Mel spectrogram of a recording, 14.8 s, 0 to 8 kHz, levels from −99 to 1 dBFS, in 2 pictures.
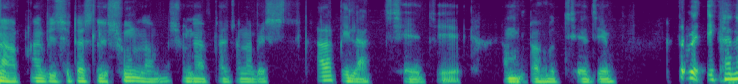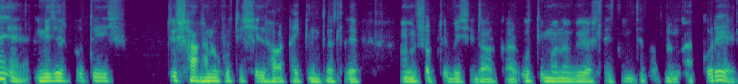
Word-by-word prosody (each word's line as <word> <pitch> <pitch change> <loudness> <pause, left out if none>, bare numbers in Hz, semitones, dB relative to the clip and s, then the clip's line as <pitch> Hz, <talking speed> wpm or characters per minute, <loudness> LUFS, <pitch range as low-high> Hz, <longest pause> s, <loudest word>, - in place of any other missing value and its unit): না, 125 - +9
আপনার 110 +2 -2
বিষয়টা 105 +2 -2
আসলে 105 +1 -1
শুনলাম। 110 -7 +2 0.2
শুনে 100 -2 -1
আপনার 95 -1 -8
জন্য 95 0 -3
বেশ 95 - -7 0.4
খারাপই 140 -5 -1
লাগছে 95 +1 -9 0.3
যে - - -7 0.6
এমনটা 100 -3 +2
হচ্ছে 95 -2 -5 0.2
যে 95 - -1 0.8
তবে - - +6 0.2
এখানে 185 +4 +7 0.4
নিজের 125 0 +6
প্রতি 130 0 -1
স - - -14 0.5
একটু - - -3
সহানুভূতিশীল 115 -2 +3
হওয়াটাই 100 0 -1
কিন্তু 100 -3 +1
আসলে 100 0 -2 0.5
উ - - -1 0.2
সবচেয়ে 105 - -3
বেশি 95 +1 -3
দরকার। 90 0 -4
অতি 115 +1 -1
মানবে 105 -1 +3
আসলে 100 0 -10
চিন্তা 105 0 -7
ভাবনা 100 +1 -6
না 100 - -7
করে, 145 +5 +5
105 Hz, 145 wpm, -25 LUFS, 100-120 Hz, 0.8 s, না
